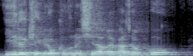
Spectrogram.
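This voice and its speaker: A man's voice: sits high, quick pace, mellow. A male pastor preaching a sermon in a church, asking the congregation rhetorical questions and answering them, telling his stories with emphasis. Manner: emphatic storytelling. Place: church sanctuary. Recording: echoey church hall.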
